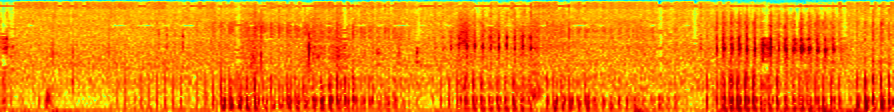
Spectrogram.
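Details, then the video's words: Amy the cat purring while asleep, a buzzy pulsing rumble rising and falling with each breath, three or four swells across the few seconds. "Compilation of Amy Purring & Snoring"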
